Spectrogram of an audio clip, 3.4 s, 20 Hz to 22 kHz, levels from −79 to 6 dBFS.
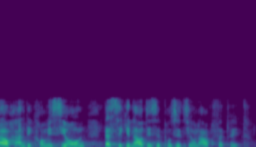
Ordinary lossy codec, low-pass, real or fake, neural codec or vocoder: none; 7.2 kHz; fake; codec, 24 kHz, 6 kbps, HILCodec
